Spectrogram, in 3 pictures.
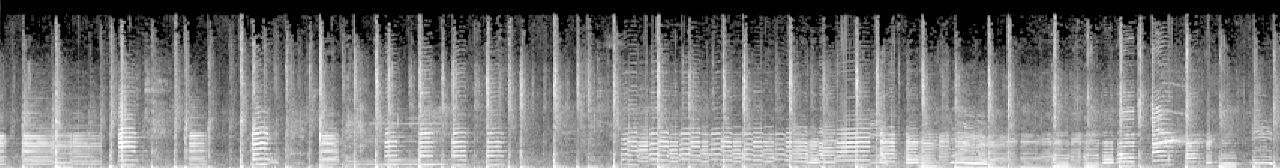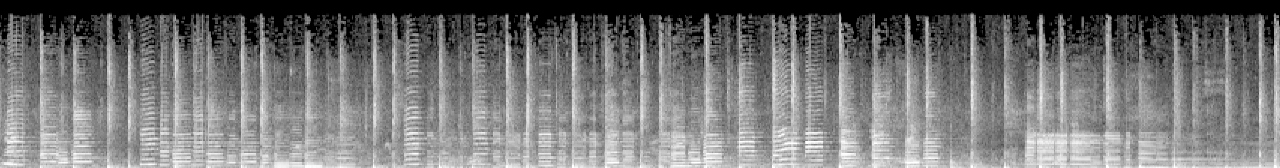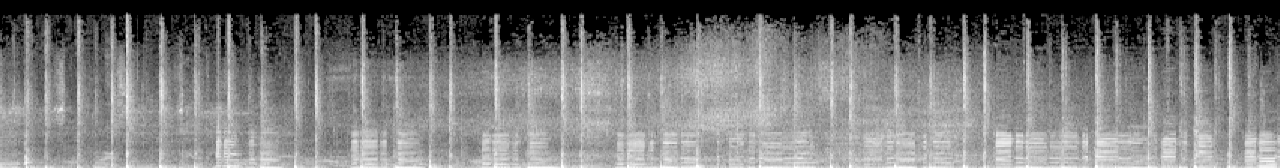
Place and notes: Calçadão de Londrina: Músicos de rua: saxofonista e cajonero - Músicos de rua: saxofonista e cajonero / Street musicians: saxophonist and drawer
Panorama sonoro: Dupla de músicos tocando saxofone e cajon nas proximidades da Praça Marechal Floriano Peixoto. Passagem de um automóvel de propaganda volante anunciando ofertas de lojas e um vendedor informal de café apregoando seu produto. Algumas pessoas em volta acompanhavam a apresentação. Sound panorama: Double of musicians playing saxophone and cajon in the vicinity of Marechal Floriano Peixoto Square. Passage of a flying advertisement automobile announcing offers of stores and an informal coffee vendor hawking its product. Some people around came with the presentation.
